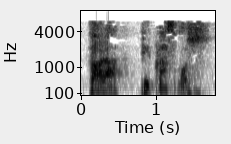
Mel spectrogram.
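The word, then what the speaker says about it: Parapikrasmos (παραπικρασμός): I'll spell it for you. P-A-R-A-P-I-K-R-A-S-M-O-S. Parapikrasmos. P-A-R-A-P-I-K-R-A-S-M-O-S.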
